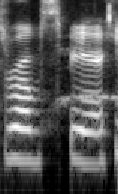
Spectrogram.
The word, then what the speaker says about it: Robespierre: It's Robespierre. He will guillotine you for pronouncing his name wrong.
